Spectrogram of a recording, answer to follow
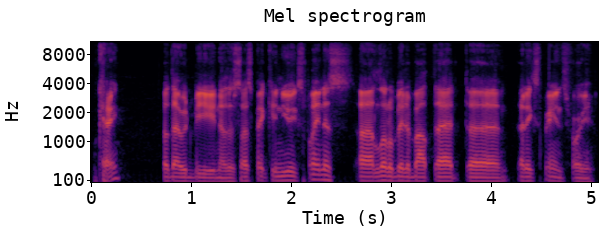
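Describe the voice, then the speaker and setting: Deep-voiced man questioning a witness. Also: fairly even intonation, no room sound, studio quality. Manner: halting, with fillers. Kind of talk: courtroom roleplay questioning.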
